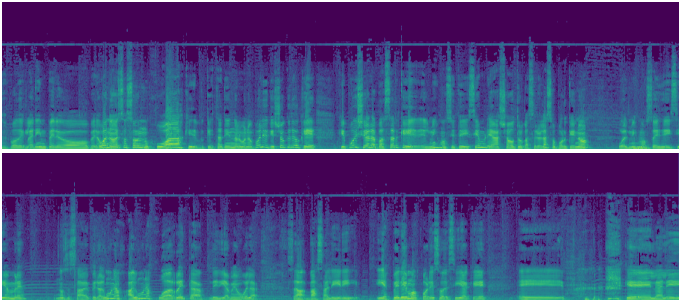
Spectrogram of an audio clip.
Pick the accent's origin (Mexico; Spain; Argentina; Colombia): Argentina; mucha tristeza, mucho dolor como pueblo argentino.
